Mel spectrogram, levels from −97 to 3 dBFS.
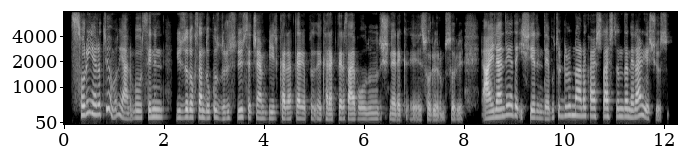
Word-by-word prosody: sorun 250 +3 +3
yaratıyor 270 +6 0
mu? - - -9
Yani, 155 -5 -1
bu 180 0 -4
senin 195 +1 -2 0.2
%99 185 -2 -1
dürüstlüğü 170 +5 -3
seçen 165 -4 -1
bir 160 -1 -4
karakter 155 0 +2
yapı 150 -1 -6
eee, 145 - -4
karaktere 145 +2 0
sahip 145 -1 +3
olduğunu 145 0 -7
düşünerek, 140 -3 -1
eee, 65 - -10
soruyorum - - -4
bu - - -3
soruyu. - - -4 0.4
Ailende 200 +8 +8
ya 255 -1 0
da 235 - +3
iş - - -3
yerinde 165 -5 -1
bu 185 - -12
tür 230 +2 -8
durumlarla 235 -2 +1
karşılaştığında 215 -1 0
neler 205 +5 +3
yaşıyorsun? 260 +1 -4
185 Hz, 155 wpm, -26 LUFS, 155-215 Hz, 0.4 s, Ailende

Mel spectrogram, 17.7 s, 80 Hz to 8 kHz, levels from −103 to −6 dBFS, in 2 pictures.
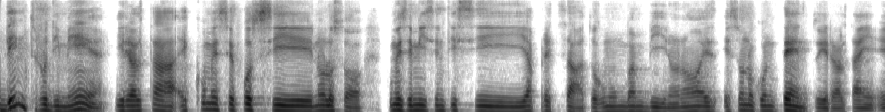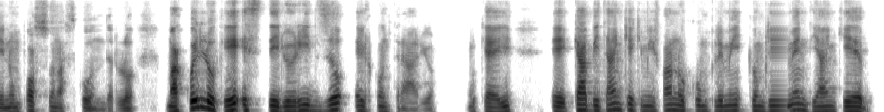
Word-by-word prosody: dentro 160 - +3
di 125 -2 0
me 120 - +1
in 130 0 -2
realtà 130 -1 0
è 130 +1 -7
come 160 +2 -1
se 150 0 -2
fossi 140 -4 +4
non 135 +2 0
lo 135 - +6
so, 110 -7 -5 0.2
come 145 0 +3
se 140 +1 0
mi 140 -1 +2
sentissi 130 -4 -2
apprezzato 125 -5 -6
come 120 +2 -4
un 120 0 -4
bambino, 110 -4 -4
no, 120 +3 -3
e 120 0 -3
e 120 - -9
sono 140 +2 -3
contento 125 -5 +1
in 100 - -1
realtà 95 +1 -6
e 95 +1 -5
non 105 0 -4
posso 130 +1 -4
nasconderlo, 95 -3 -7 0.3
ma 120 -1 +4
quello 195 - +9
che 140 +4 +6
esteriorizzo 135 +2 +1
è - - -7
il 125 -3 -4
contrario, 85 -7 -11 0.3
okay, 110 +1 -3 0.4
e 115 -2 +1
capita 145 +1 +2
anche 160 -2 0
che 125 -1 -10
mi 125 -1 -4
fanno 140 0 -2
compleme 130 +1 -4
complimenti 130 +1 -3
anche 120 -2 +1
125 Hz, 165 wpm, -24 LUFS, 115-140 Hz, 0.4 s, quello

